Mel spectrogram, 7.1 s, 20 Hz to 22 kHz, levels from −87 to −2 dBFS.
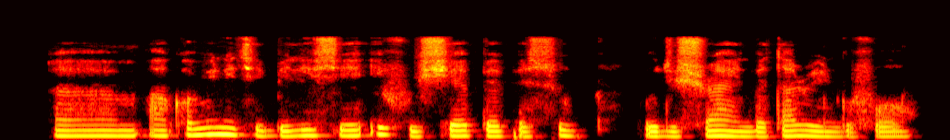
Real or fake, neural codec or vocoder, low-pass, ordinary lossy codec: real; none; 7.2 kHz; AAC, 48 kbps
